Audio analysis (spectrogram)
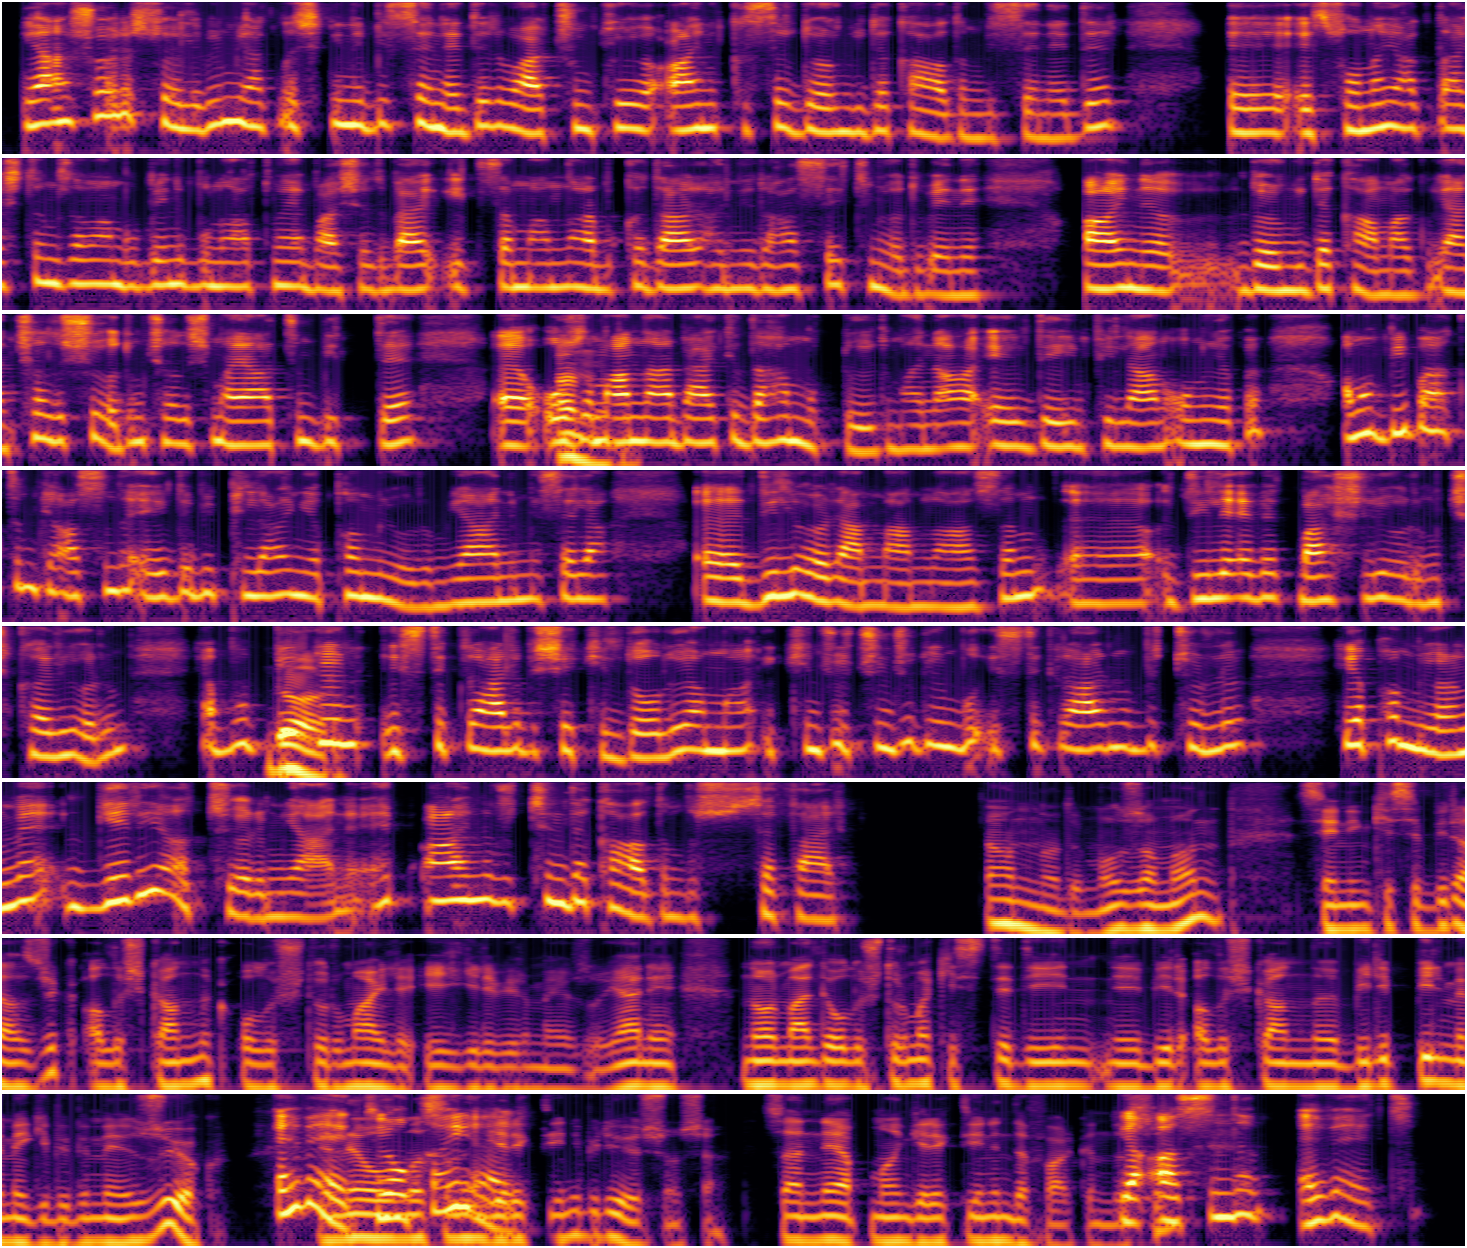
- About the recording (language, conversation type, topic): Turkish, advice, Günlük yaşamımda alışkanlık döngülerimi nasıl fark edip kırabilirim?
- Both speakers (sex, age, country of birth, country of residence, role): female, 40-44, Turkey, Portugal, user; male, 25-29, Turkey, Italy, advisor
- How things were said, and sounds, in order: tapping; other background noise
